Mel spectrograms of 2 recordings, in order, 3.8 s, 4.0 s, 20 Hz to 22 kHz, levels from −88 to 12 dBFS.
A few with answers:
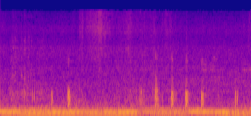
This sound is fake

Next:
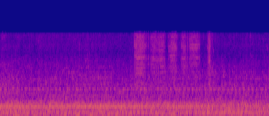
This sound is real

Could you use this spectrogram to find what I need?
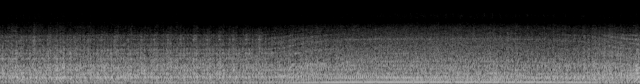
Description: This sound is fake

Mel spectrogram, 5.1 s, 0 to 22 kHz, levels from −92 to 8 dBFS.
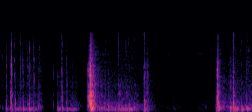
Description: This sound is real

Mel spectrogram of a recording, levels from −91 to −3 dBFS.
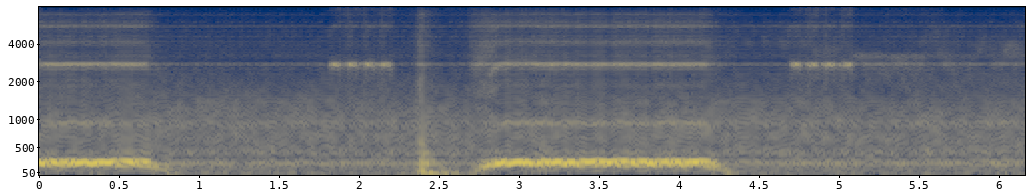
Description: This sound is fake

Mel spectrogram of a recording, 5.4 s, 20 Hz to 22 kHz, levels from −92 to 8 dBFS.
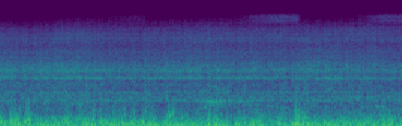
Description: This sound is real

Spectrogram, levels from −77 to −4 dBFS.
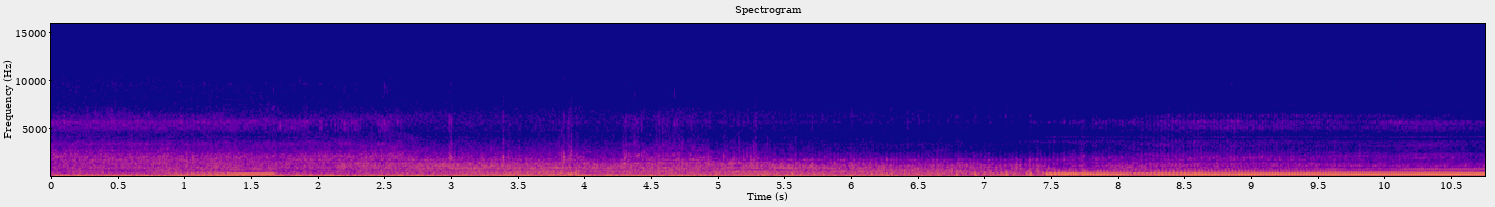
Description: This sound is real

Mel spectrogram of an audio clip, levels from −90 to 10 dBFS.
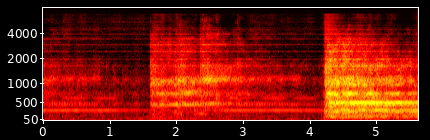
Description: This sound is fake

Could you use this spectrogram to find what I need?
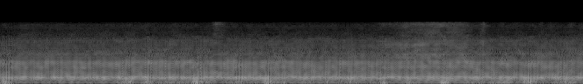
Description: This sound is fake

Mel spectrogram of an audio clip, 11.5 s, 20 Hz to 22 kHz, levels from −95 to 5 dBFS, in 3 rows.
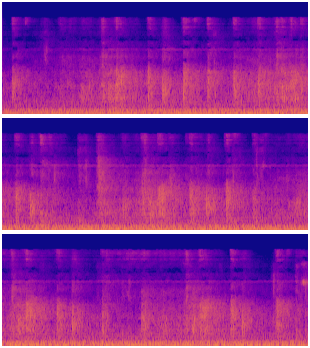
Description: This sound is fake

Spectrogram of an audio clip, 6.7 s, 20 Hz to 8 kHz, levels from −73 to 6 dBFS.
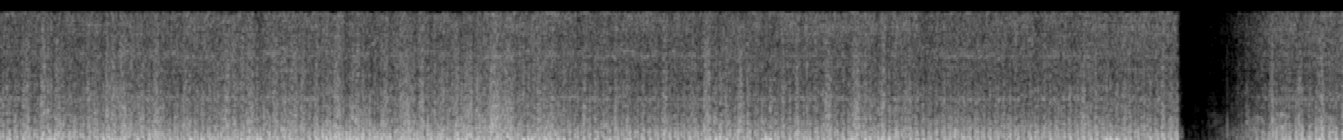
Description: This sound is real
